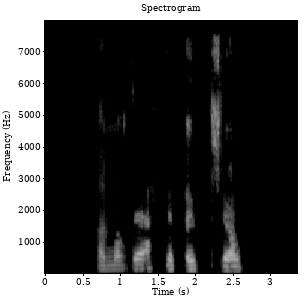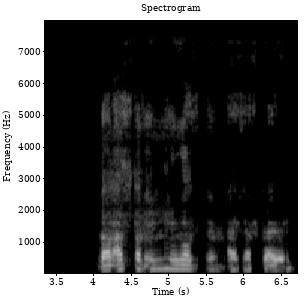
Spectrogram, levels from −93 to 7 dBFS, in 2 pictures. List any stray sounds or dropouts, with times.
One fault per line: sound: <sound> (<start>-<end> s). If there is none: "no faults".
no faults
